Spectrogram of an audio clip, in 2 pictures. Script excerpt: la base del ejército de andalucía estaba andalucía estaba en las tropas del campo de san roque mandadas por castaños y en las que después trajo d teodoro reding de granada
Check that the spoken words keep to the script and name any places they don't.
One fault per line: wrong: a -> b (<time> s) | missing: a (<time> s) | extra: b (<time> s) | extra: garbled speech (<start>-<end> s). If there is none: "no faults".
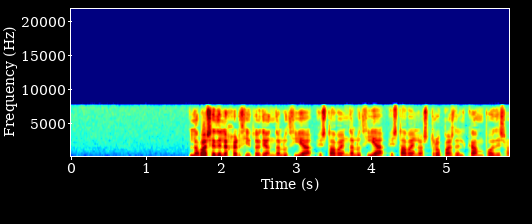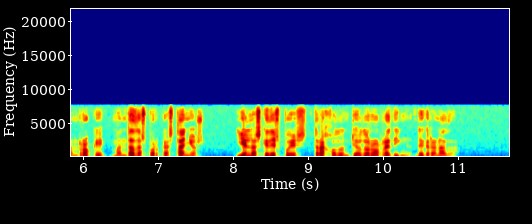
no faults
